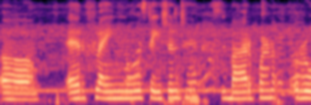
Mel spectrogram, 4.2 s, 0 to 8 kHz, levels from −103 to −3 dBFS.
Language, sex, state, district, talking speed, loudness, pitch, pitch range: Gujarati, female, Maharashtra, Mumbai Suburban, 145 wpm, -15 LUFS, 200 Hz, 185-210 Hz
